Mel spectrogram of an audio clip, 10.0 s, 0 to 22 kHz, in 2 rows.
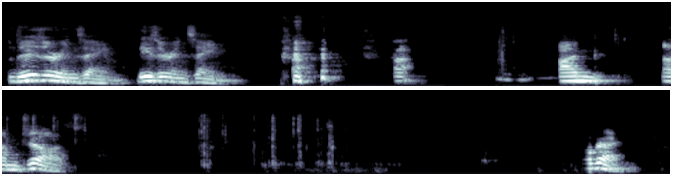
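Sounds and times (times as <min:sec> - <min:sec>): crunchy cookie chewing: 0:05.0 - 0:10.0.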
